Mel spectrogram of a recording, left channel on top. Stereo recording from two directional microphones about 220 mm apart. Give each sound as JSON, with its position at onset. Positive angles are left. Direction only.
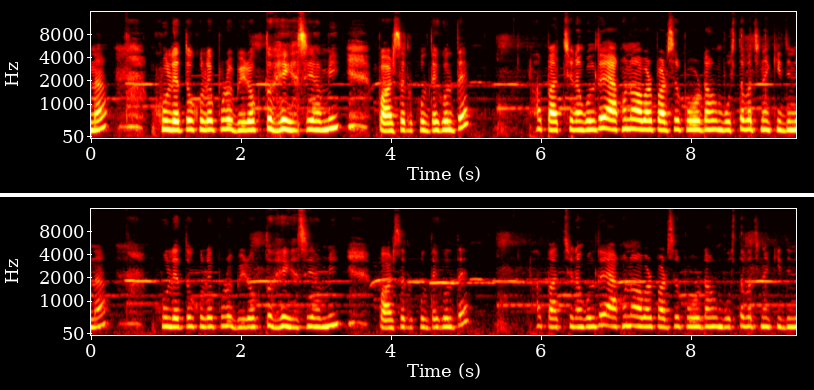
{"t": 0.0, "sound": "speech", "side_deg": 35}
